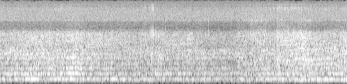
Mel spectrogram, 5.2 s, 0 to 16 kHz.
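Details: A crowd of honey bees at a 3D-printed table-top feeder in Colorado in January, active during late warmth. They produce a thick, unbroken, rich drone of wingbeats with slight flutter, over a hissy background.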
